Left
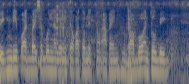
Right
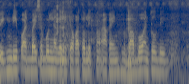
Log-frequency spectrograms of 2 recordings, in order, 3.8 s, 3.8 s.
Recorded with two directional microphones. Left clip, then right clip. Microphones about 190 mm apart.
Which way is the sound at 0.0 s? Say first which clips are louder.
Left 2 dB; centre (ahead or behind).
